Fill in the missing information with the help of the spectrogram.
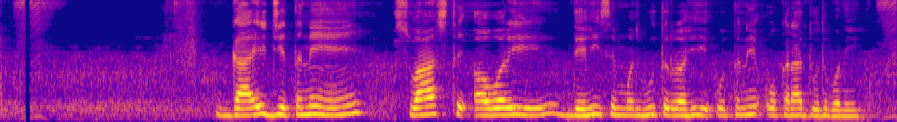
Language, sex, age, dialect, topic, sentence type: Bhojpuri, male, 18-24, Northern, agriculture, statement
